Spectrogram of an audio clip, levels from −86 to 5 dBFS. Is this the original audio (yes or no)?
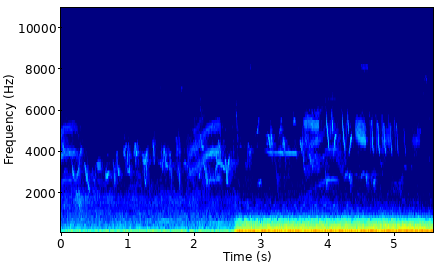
yes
